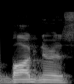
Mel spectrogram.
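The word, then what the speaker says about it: Вагнер: when we talk about Wagner or Bogner as you pronounce it in Russian is there anything to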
